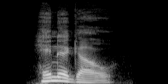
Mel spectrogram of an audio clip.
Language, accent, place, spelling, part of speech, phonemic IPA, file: German, Germany, Berlin, Hennegau, proper noun, /ˈhɛnəɡaʊ̯/, De-Hennegau.ogg
- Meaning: Hainaut (a province of Belgium)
